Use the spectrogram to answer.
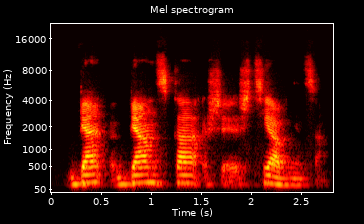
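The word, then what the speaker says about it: Banská Štiavnica: Банка Штемница, ну, она маленький. Она пишется как это Бянска-Штявница. Да, вот так вот.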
